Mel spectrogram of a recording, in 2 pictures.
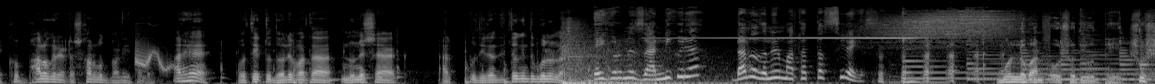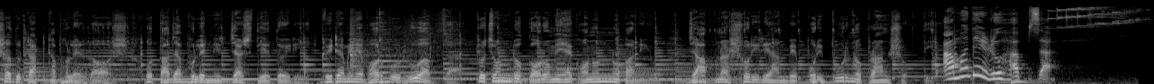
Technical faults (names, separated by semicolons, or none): loudspeaker feedback squeal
